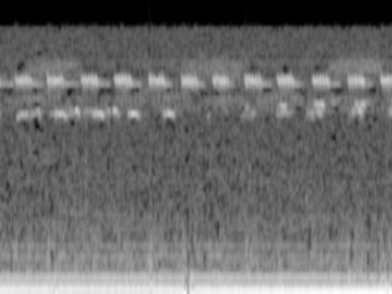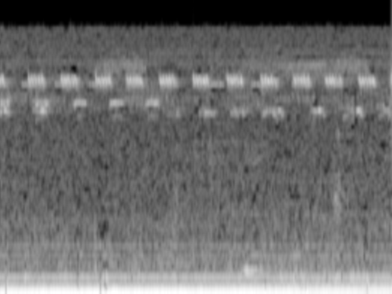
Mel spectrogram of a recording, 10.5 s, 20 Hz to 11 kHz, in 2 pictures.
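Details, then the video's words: Cricket calling in the wild in eastern Botswana, recorded 21 May 2016 at 2:30 at night: continuous rapid high chirps, about three a second, layered with a softer lower chirping voice, over a persistent deep hum. "1 Hour cricket sound-Africa-No loop-Real recording."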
